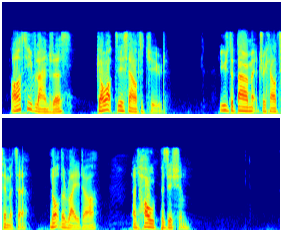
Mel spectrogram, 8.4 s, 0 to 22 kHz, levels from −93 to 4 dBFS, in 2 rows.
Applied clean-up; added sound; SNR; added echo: neural mask model Resemble Enhance denoiser.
